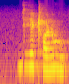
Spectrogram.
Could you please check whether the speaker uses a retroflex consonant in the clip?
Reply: yes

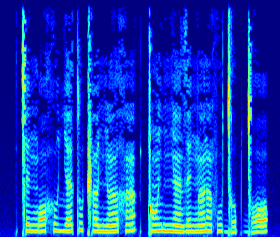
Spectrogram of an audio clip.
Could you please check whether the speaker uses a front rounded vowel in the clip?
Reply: yes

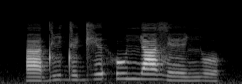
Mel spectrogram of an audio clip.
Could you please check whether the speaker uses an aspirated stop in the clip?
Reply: no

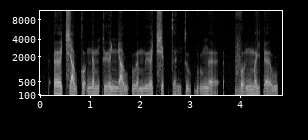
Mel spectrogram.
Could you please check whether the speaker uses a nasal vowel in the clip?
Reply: no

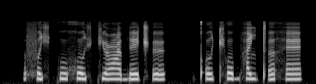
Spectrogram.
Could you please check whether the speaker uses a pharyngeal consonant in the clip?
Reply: yes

